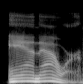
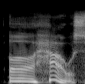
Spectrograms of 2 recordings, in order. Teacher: an hour because hour is silent but a house because you hear the h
